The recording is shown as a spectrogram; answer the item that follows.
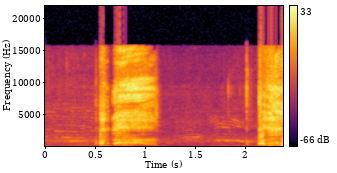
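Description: A woman sobbing into a handkerchief held over her face: one loud, breathy sob with a wavering cry in it, starting about half a second in and lasting about half a second.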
